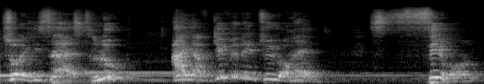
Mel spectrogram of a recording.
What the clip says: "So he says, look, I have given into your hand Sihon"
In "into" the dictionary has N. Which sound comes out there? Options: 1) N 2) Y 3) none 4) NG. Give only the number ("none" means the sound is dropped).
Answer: 3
